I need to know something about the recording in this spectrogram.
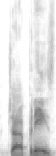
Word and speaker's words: Japanese: Japanese people 해도 되고 양쪽에 강세주고 Japanese.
